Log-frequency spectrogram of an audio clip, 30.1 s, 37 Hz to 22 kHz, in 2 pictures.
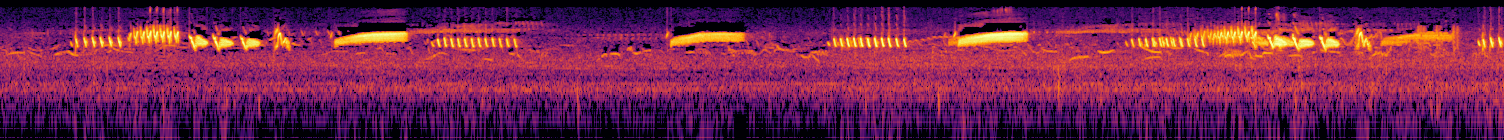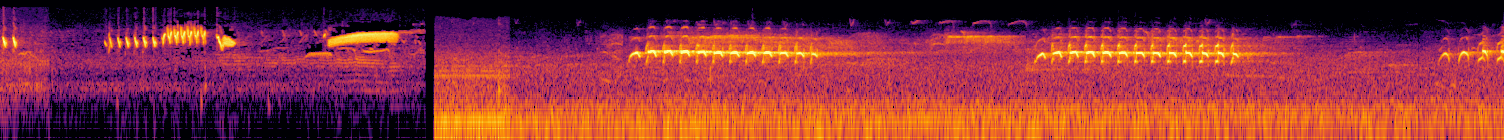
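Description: Birds calling: a string of short, sharp chirps and quick rising notes, then, about 19 seconds in, a different call takes over, runs of rapid evenly pulsed notes about two seconds long, repeated three times.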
